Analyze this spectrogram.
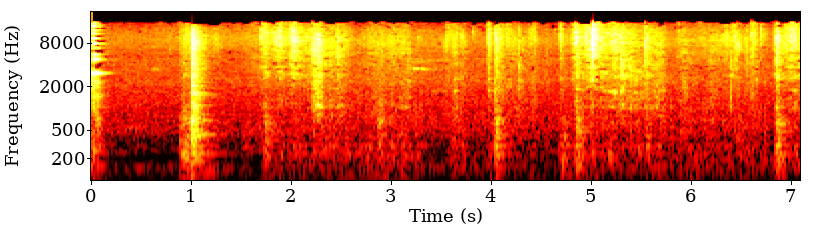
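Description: A perforated metal slotted spoon stirring fried fish pickle in a metal kadai, scraping and clinking irregularly against the pan, with one louder knock about a second in.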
